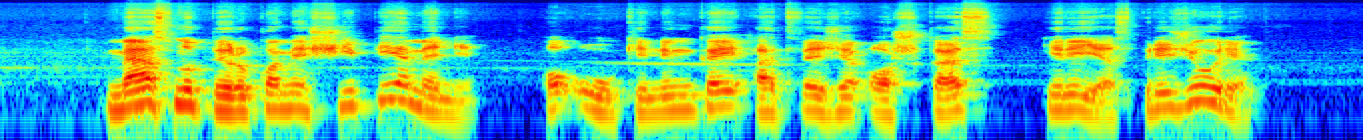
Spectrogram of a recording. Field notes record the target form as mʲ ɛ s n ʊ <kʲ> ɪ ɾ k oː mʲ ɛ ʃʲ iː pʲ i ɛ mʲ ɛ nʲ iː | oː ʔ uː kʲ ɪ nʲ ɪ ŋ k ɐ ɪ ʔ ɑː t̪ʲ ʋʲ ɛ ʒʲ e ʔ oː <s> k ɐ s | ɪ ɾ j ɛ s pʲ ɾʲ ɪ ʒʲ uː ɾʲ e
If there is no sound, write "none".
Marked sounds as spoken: pʲ, ʃ

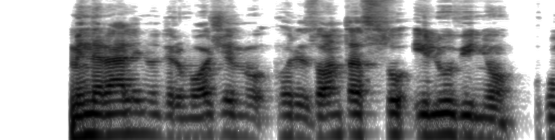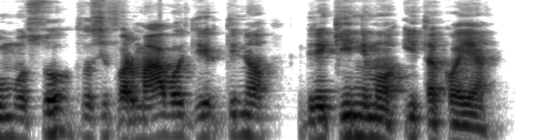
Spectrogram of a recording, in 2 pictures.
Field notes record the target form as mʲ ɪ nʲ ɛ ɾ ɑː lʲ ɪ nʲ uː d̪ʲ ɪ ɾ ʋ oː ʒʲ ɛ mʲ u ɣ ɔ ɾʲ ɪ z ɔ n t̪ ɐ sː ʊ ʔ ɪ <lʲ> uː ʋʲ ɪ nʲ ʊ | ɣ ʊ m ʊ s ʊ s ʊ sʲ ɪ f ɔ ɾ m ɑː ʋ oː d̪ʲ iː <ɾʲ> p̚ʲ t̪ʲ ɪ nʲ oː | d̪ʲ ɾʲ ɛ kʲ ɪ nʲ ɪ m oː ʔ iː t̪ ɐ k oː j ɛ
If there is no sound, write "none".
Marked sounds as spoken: lʲ, ɾʲ

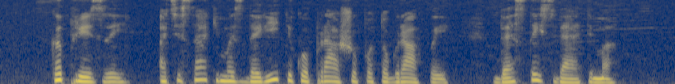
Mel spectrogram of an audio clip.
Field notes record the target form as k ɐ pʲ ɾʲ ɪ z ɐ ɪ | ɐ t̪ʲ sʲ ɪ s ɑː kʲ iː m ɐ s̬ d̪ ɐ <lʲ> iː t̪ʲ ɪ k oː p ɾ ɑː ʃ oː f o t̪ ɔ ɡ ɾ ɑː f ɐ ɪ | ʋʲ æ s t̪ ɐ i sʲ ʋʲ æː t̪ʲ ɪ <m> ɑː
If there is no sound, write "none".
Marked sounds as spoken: ɾʲ, m

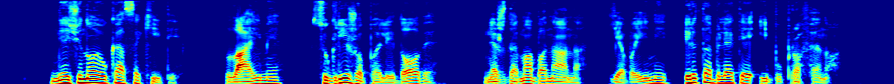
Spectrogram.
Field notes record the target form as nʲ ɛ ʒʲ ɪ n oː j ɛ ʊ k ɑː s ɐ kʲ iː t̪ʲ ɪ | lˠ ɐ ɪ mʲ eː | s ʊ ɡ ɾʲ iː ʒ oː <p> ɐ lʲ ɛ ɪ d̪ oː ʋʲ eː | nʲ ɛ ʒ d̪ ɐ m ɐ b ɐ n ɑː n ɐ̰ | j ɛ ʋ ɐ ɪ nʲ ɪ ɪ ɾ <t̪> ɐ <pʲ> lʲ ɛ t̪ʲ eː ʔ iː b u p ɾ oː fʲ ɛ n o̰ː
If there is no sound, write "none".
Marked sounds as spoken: p, t̪, bʲ

